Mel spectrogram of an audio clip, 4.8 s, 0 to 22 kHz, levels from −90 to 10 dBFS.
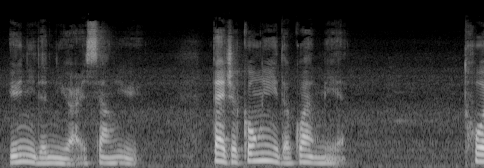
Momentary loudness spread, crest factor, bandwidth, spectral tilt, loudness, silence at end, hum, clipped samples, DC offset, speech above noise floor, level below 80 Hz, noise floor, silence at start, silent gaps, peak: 14 LU; 20 dB; 13.5 kHz; -5.5 dB/octave; -20 LUFS; 0 s; none; under 0.1%; under 0.1%; 26 dB; -52 dBFS; -45 dBFS; 0.1 s; none; -2 dBFS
